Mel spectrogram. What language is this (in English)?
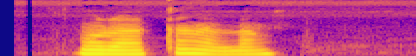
Fang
